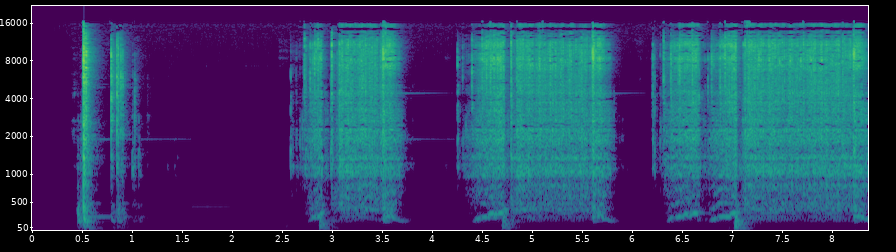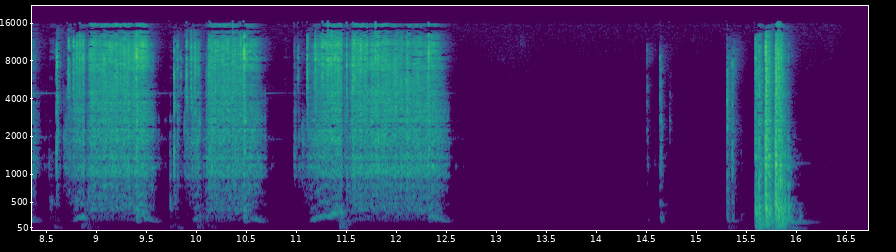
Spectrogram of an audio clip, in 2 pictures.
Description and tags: Lifting the receiver on an old bakelite phone, dialing a number and disconnecting. This phone is an Ericsson RIJEN, dated Oct. 1965.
